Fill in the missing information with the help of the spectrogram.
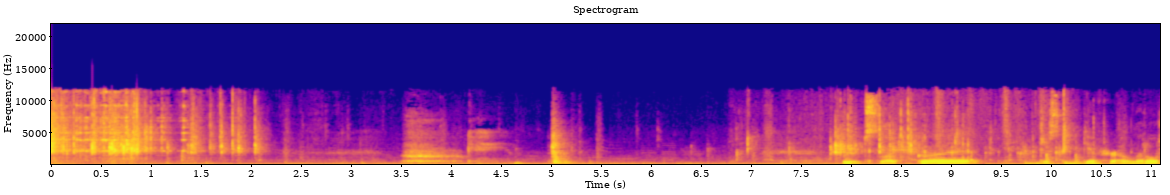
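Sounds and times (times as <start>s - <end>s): potting mix rattling into plastic basin: 0.0s - 2.2s, 7.0s - 11.0s.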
